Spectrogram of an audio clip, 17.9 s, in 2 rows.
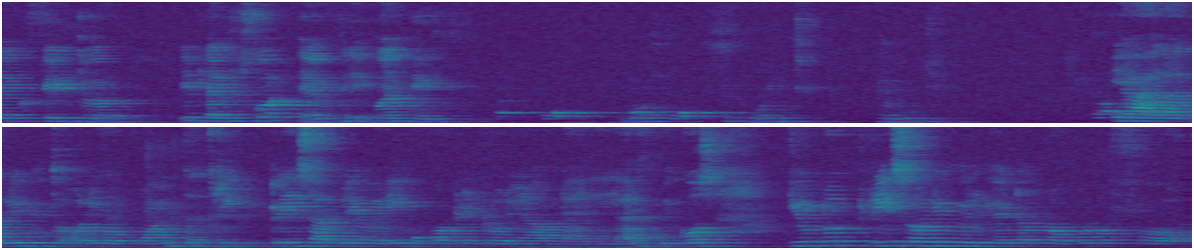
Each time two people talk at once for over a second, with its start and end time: none

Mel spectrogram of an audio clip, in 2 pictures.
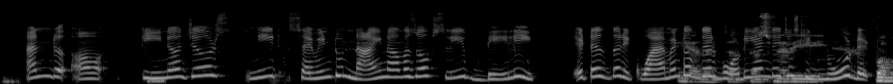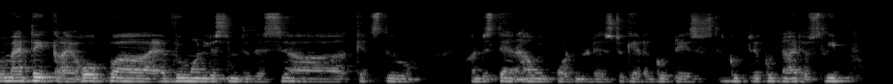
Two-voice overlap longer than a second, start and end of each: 6.8-8.2

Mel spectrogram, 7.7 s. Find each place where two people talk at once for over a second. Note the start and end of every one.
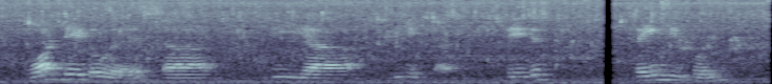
none

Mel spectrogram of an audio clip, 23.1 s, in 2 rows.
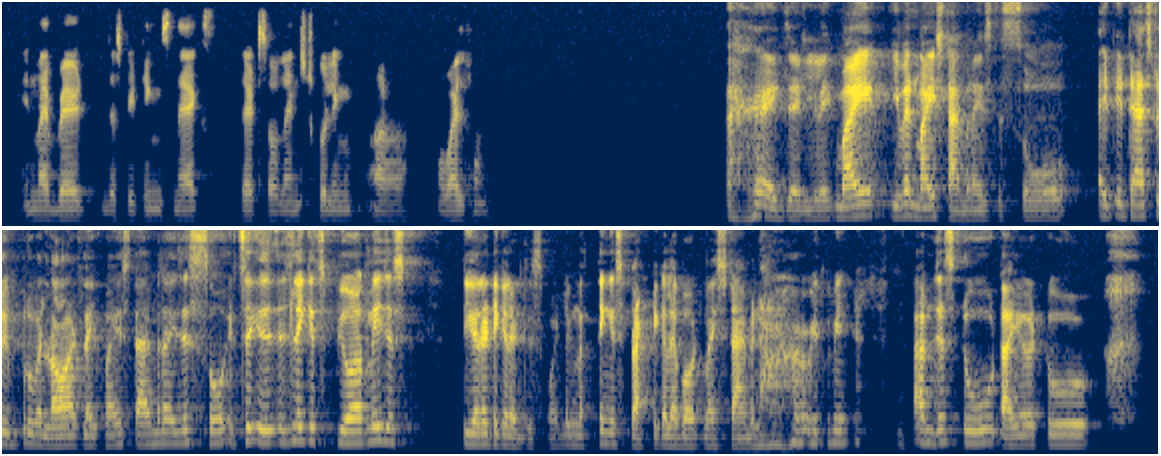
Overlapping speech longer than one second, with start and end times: none

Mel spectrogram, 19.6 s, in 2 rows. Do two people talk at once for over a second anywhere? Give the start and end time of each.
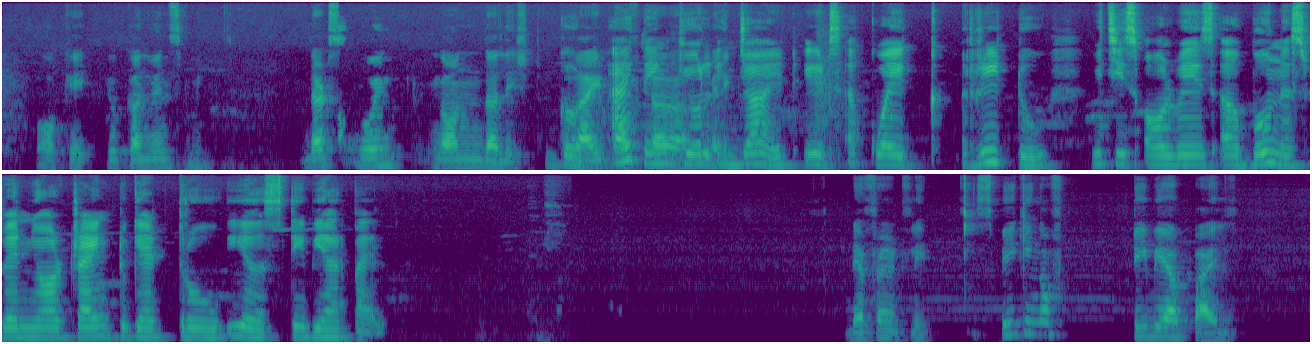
4.2-5.7

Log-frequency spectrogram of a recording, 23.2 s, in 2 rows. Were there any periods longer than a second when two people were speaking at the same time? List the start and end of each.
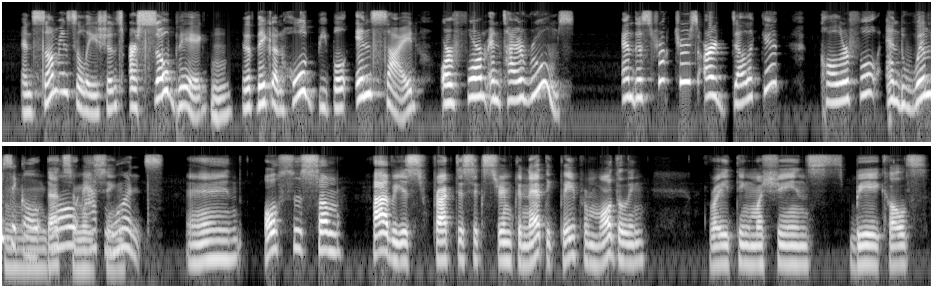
11.7-13.2

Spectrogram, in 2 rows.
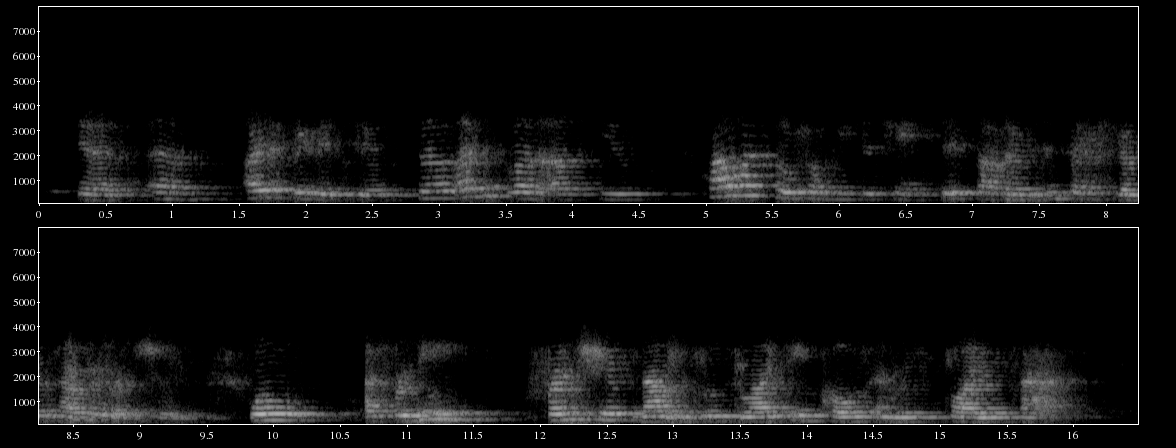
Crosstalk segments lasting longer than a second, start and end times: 8.1-9.3

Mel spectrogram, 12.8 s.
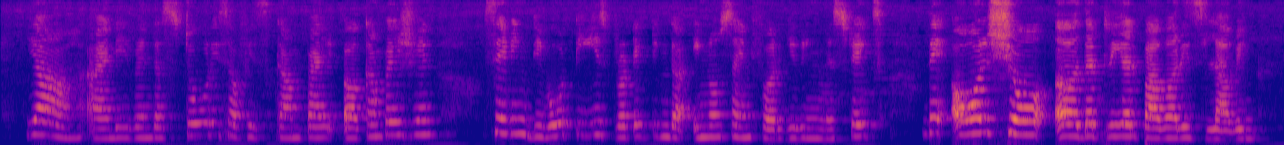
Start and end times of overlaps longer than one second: none

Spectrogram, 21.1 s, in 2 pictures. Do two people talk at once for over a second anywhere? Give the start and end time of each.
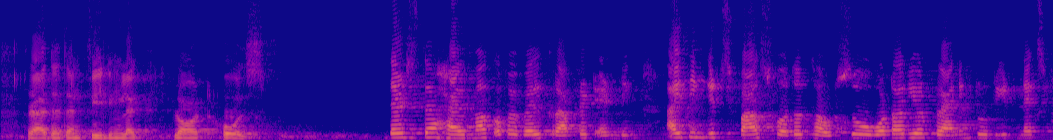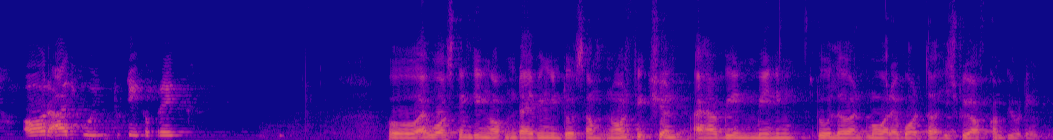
none

